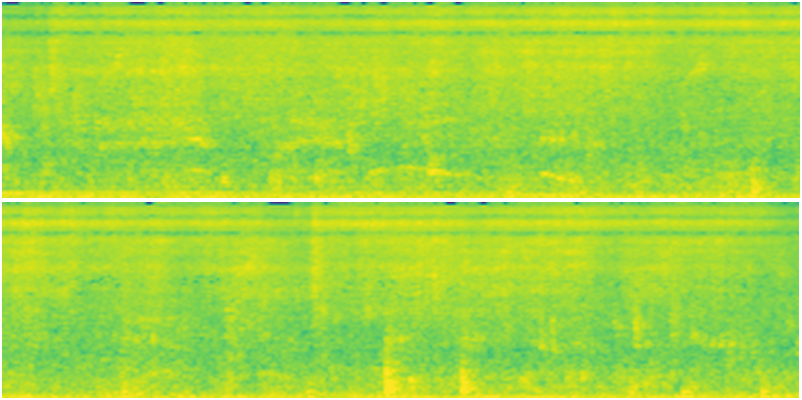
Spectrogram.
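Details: Steady gushing water like a running tap or hose fills the whole stretch, with faint speech underneath and no clear animal call.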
